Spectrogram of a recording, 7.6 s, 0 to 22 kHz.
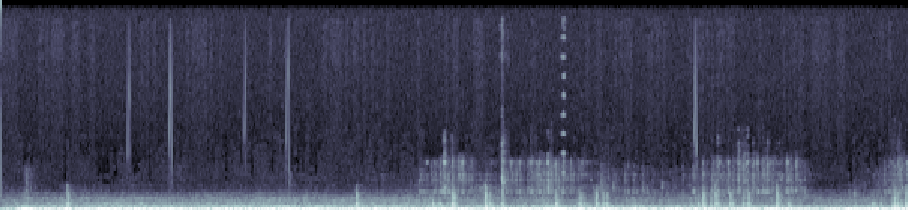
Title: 2025 Ioniq 5 Ultimate boot trunk rattle creak noise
